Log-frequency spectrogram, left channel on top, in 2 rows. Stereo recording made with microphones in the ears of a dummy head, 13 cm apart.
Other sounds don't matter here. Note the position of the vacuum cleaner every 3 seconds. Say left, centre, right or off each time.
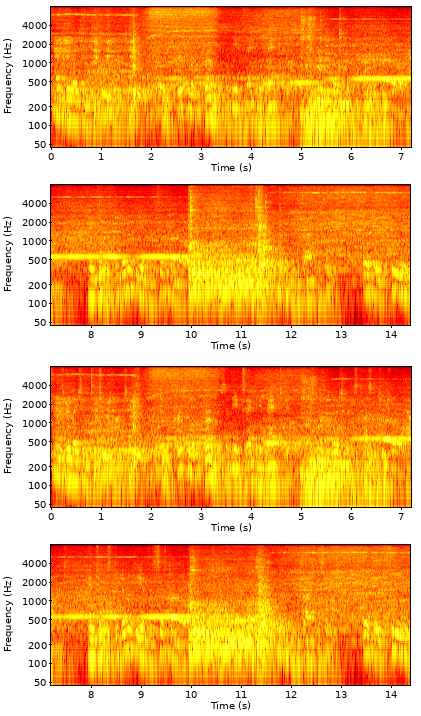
left, left, left, centre, centre.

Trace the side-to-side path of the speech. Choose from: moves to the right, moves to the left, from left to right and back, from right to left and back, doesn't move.
doesn't move.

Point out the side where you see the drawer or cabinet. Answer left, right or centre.
left.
